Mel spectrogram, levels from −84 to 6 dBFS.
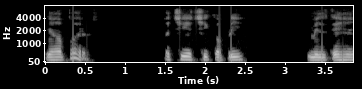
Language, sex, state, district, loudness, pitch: Hindi, male, Bihar, Jahanabad, -25 LUFS, 140 Hz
